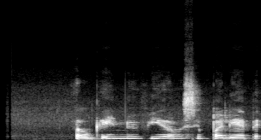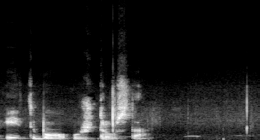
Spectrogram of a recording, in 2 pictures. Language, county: Lithuanian, Vilnius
